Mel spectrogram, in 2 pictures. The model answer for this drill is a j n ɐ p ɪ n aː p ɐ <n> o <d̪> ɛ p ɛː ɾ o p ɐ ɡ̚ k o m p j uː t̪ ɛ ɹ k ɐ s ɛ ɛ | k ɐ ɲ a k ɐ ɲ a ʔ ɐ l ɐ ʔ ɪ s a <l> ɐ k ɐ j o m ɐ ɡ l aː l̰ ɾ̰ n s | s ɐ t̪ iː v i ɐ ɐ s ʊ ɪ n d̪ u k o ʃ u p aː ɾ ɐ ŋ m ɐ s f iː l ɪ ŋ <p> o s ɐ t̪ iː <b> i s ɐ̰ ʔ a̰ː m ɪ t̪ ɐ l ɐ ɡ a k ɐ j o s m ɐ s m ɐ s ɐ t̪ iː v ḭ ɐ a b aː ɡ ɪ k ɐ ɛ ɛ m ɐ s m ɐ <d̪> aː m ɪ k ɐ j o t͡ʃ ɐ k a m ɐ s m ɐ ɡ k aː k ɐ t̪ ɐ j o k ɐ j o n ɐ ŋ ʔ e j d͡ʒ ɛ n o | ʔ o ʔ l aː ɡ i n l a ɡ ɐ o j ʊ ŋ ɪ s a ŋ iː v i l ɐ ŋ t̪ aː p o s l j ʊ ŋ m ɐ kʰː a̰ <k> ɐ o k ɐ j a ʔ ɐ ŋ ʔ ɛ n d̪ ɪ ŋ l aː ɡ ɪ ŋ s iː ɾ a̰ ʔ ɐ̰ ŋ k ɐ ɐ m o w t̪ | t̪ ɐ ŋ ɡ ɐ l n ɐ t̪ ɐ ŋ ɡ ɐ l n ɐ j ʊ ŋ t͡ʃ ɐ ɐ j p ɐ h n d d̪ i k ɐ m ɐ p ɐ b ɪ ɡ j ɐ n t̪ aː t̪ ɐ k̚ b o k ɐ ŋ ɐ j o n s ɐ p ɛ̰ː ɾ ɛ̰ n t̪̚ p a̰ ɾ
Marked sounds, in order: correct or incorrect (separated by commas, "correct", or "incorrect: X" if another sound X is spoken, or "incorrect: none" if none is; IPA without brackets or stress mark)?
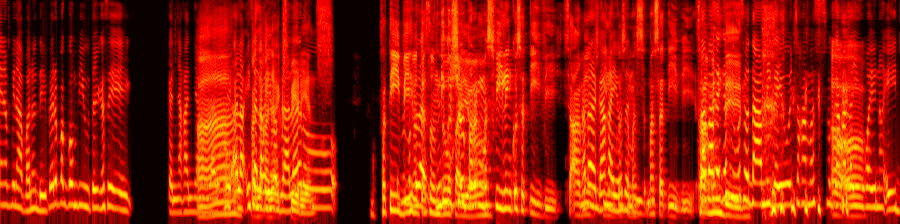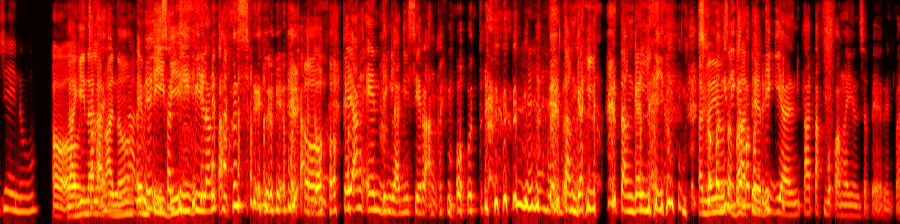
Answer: correct, correct, correct, incorrect: k, incorrect: v, correct, incorrect: ʔ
